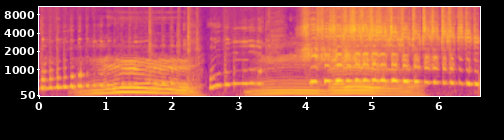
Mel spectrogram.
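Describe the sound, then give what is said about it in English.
A person imitates a cow, letting out two long, drawn-out moos, loud; some hissy, breathy noise rises over the end of the second moo. “I think you're having trouble doing the noises of the UFO and the cow, so if you do the UFO, why don't I do the cow?”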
